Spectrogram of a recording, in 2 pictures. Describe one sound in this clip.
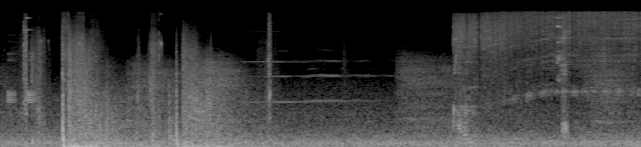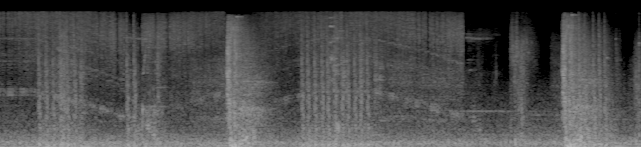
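A rifle fires with a loud, booming shot.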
